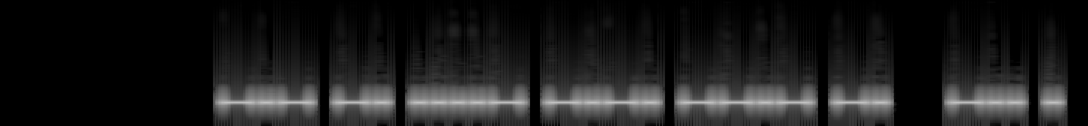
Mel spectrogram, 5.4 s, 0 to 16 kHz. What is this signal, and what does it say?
Morse code, heard as a keyed tone, about 25 wpm, 700 Hz. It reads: KN4CQN DE
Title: USA Callsign DE Callsign - 6 Characters - 25wpm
